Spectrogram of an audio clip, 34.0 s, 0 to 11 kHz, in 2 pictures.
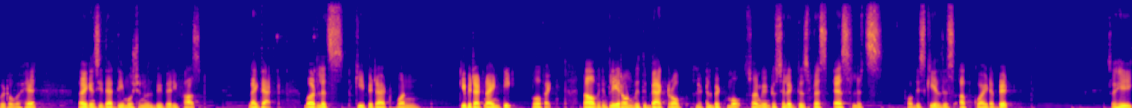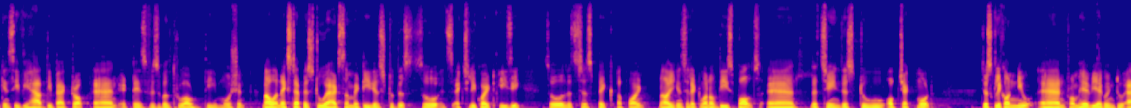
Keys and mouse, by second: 1.5 space, 3.9 space, 4.6 ctrl+z, 4.8 ctrl+z, 5.9-10.2 middle drag, 11.5 middle click, 12.2 s, 13.6-17.0 drag, 17.7 click, 17.7 space, 18.7 drag, 24.7 space, 27.2-29.5 drag.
